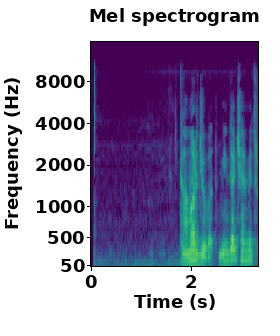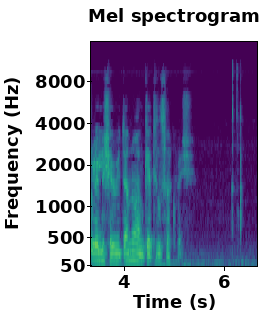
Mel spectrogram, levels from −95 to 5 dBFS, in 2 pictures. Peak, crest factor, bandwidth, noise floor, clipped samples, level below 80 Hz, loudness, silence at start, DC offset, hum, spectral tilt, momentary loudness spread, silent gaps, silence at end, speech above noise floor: -4 dBFS; 24 dB; 11 kHz; -61 dBFS; under 0.1%; -56 dBFS; -25 LUFS; 1.75 s; under 0.1%; none; -6.5 dB/octave; 25 LU; none; 0.35 s; 36 dB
